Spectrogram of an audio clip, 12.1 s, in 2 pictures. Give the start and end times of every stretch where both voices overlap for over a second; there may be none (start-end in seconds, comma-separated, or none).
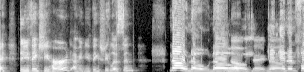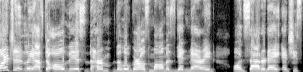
4.5-5.8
